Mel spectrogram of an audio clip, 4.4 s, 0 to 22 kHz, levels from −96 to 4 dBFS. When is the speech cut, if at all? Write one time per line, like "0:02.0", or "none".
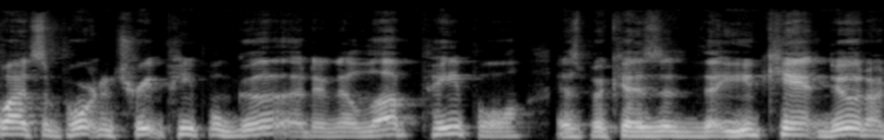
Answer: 0:02.7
